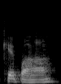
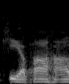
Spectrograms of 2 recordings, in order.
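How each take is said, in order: First: The name begins with a short 'kip' sound. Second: The name begins with a separate 'key-uh' sound. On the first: This is the proper local way to say it. The speaker calls it right. "but it's pronounced Kippaha" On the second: This is how most outsiders say it. The speaker calls it wrong. "Most people pronounce it Kiapaha"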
